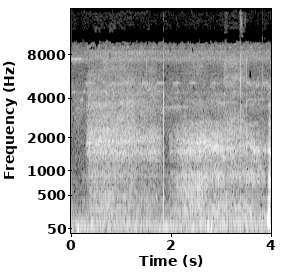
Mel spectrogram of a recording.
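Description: Faint outdoor background: a quiet, even hiss with two faint clicks, one a little under two seconds in and one near the end.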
